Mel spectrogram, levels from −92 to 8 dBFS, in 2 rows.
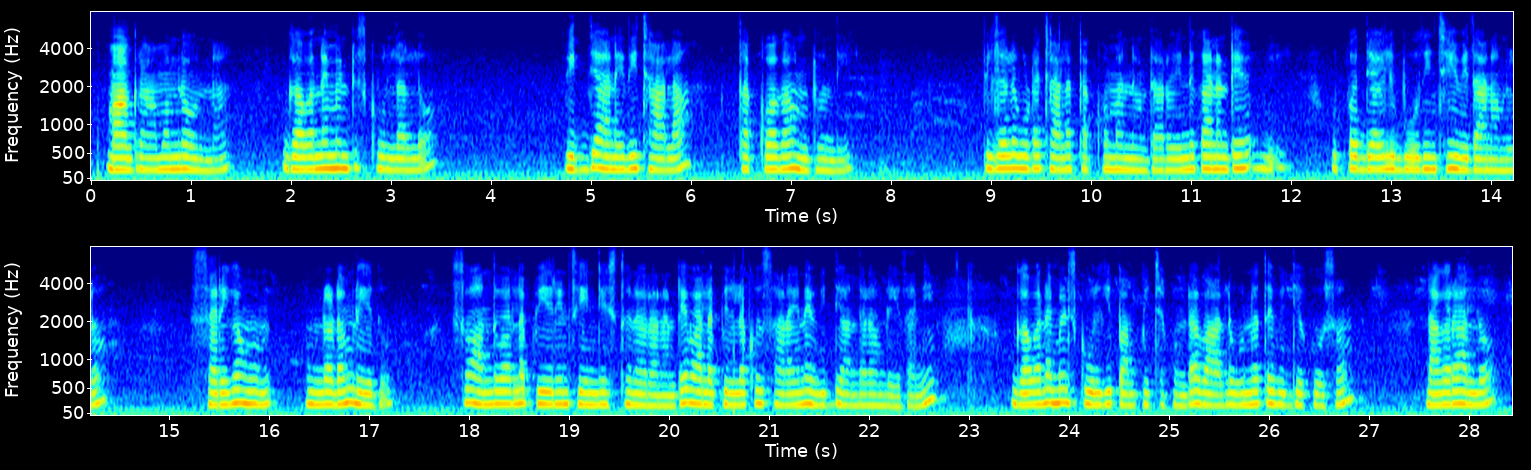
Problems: none marked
